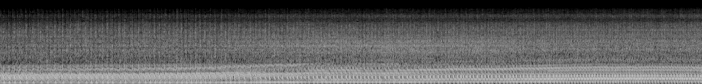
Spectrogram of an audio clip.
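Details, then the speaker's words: Small two-stroke engine running under throttle after restart; earlier flooded with wet spark plug, cleared by letting it sit; steady drone climbing in pitch, clean and even, no misfires; runs great. "so remember down is on up is off i might have to use a sticker or something anyway it works great"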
